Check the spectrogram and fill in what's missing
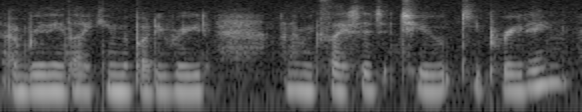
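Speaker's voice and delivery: late-night whisper; hushed night-time vlog whisper. Real, not acted. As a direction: whisper so as not to wake anyone.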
